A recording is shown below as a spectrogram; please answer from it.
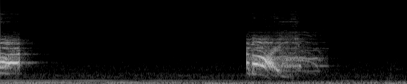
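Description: Two short cries whose pitch slides, one right at the start and a longer falling one a little past halfway, over a steady low hum.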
